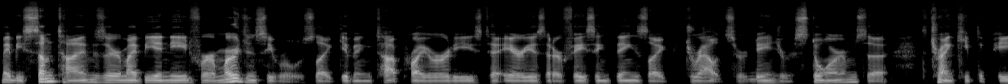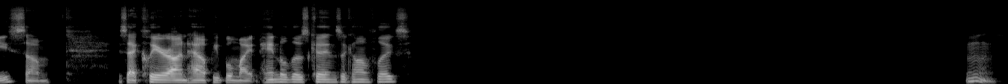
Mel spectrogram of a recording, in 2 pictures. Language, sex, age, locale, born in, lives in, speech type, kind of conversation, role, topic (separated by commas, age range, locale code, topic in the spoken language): English, male, 30-34, en-US, United States, United States, read, expert-assistant, expert, How would the world change if everyone could control the weather for a day?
